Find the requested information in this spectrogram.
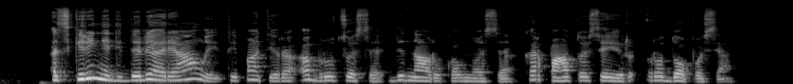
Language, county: Lithuanian, Šiauliai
